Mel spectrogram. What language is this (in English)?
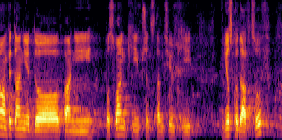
Polish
